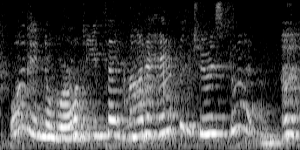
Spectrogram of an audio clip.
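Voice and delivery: ordinary delivery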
